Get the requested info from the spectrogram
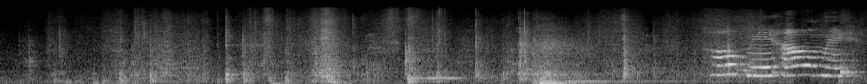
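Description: Large cardboard box scraping and bumping as it is pushed along a hardwood floor, with a heavier thump about halfway through. A child's voice comes in near the end.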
